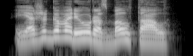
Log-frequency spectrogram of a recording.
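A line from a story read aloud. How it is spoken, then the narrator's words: Snort. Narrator (Russian): фыркнул Алви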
